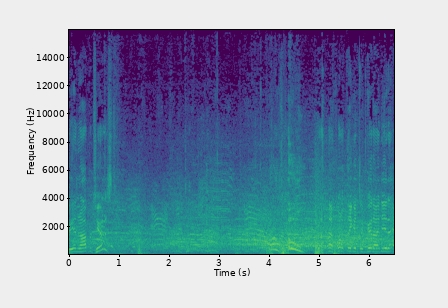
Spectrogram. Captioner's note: laugh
